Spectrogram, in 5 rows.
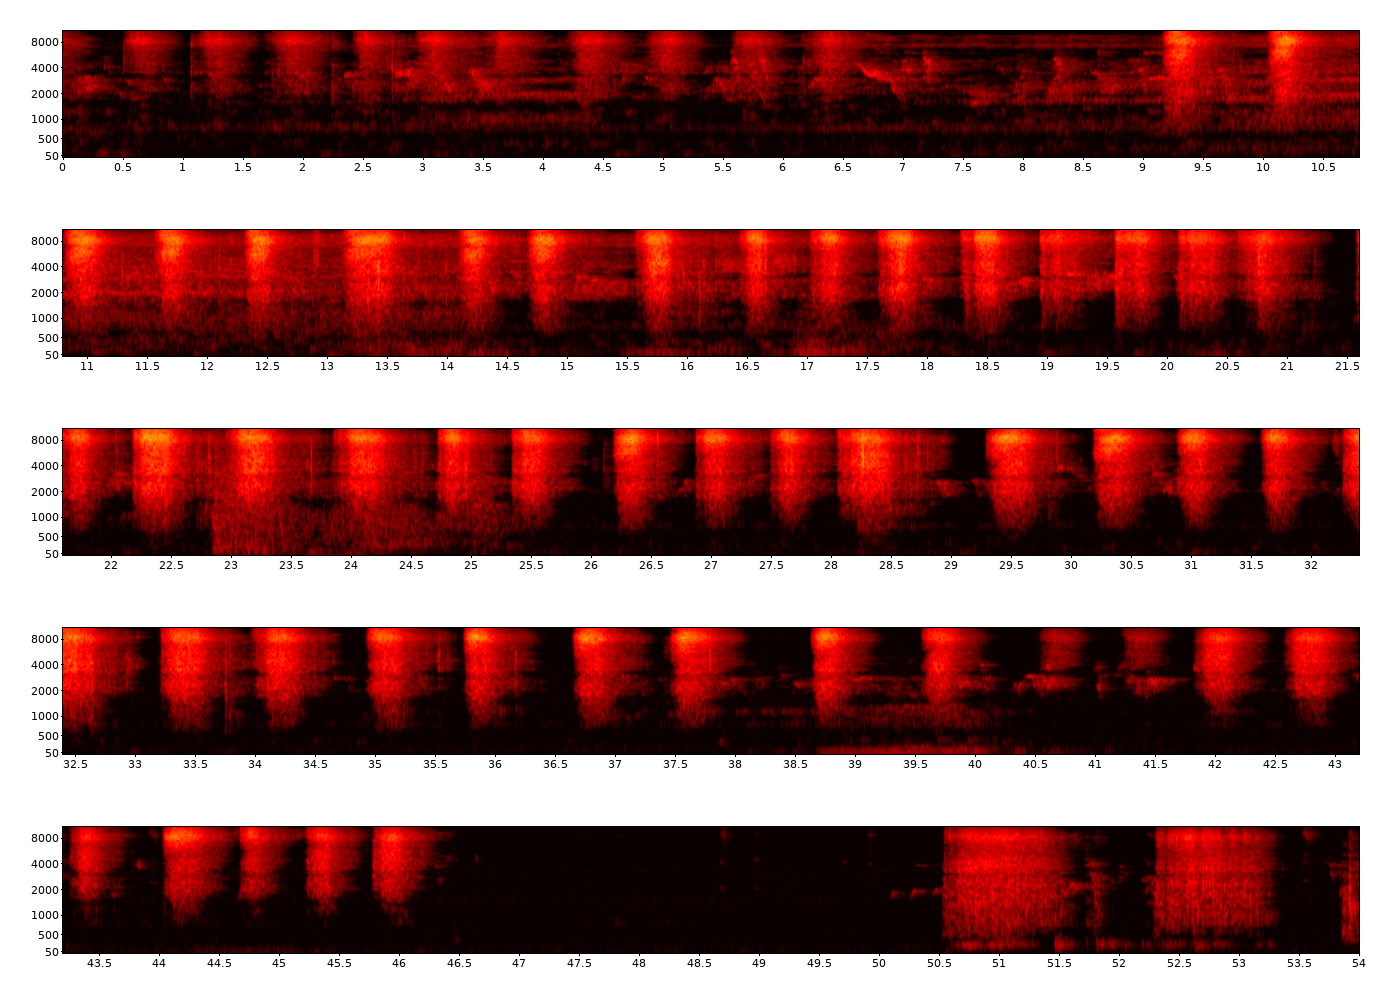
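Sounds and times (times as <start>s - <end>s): broom sweeping pavement: 0.0s - 6.9s, 9.0s - 46.3s, 50.6s - 51.7s.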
